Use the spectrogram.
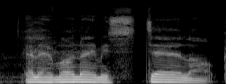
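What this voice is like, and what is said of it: Put-on British accent. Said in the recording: “I'm giving him a British accent.”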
